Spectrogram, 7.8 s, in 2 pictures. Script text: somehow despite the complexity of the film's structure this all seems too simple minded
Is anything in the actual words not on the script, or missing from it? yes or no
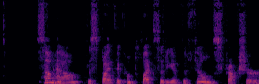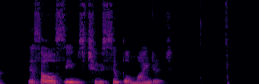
no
